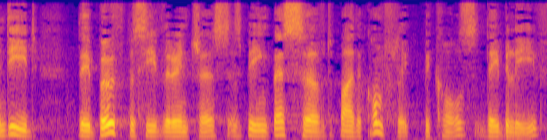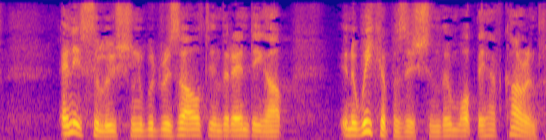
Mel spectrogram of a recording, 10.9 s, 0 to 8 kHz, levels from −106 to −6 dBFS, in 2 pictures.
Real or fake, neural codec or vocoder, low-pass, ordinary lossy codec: real; none; 7.2 kHz; none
